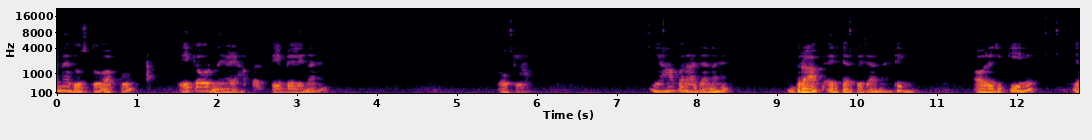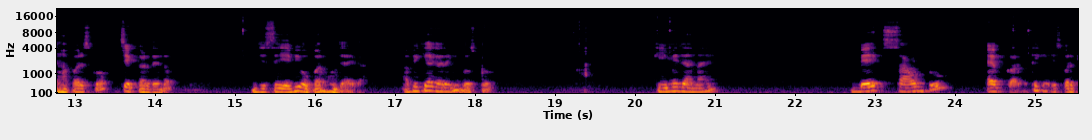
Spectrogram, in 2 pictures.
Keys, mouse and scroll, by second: 3.2-6.2 drag, 7.4-10.5 drag, 12.4 click, 14.0-17.0 drag, 17.0-18.1 scroll down 2, 18.1-20.3 shift+middle drag, 20.3-22.3 drag.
